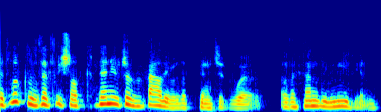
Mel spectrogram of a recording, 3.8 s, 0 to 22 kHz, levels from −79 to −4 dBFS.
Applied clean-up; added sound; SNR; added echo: neural mask model DeepFilterNet 3.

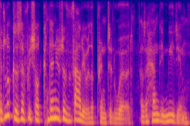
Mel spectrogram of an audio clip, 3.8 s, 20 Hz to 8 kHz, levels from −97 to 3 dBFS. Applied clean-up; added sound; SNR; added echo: none; none; none; none.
